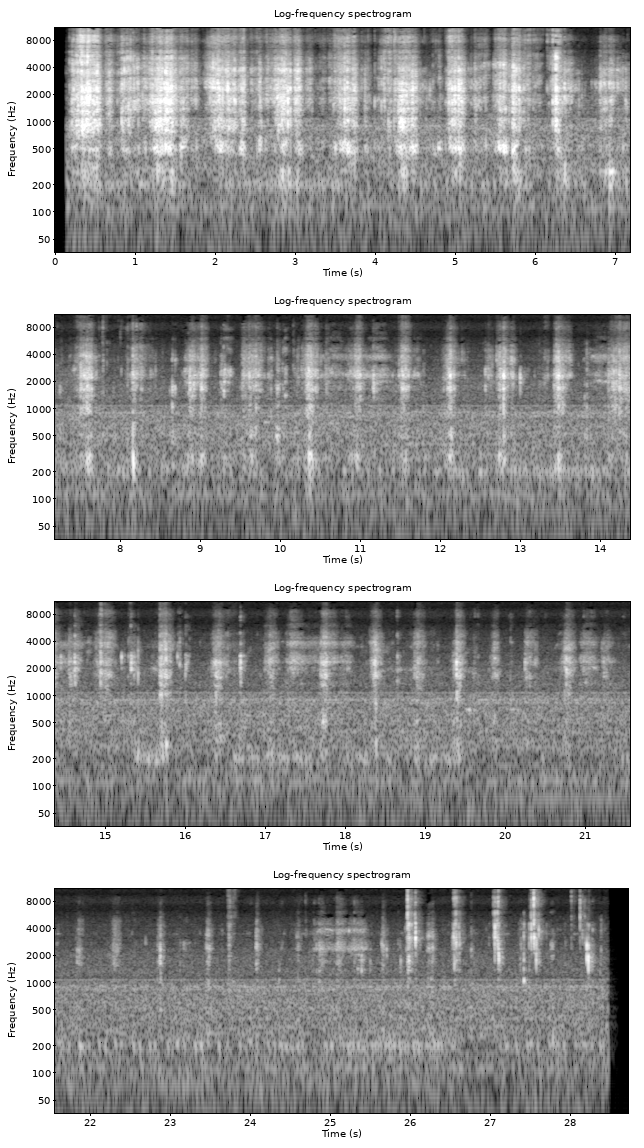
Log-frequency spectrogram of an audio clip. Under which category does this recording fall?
Sound effects > Human sounds and actions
